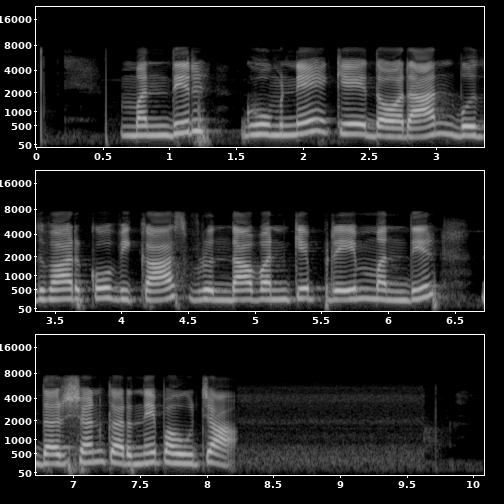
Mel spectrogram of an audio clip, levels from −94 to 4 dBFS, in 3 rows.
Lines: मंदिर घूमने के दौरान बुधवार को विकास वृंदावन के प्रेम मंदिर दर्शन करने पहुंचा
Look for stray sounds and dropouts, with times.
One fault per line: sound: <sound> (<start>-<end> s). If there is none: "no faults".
no faults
